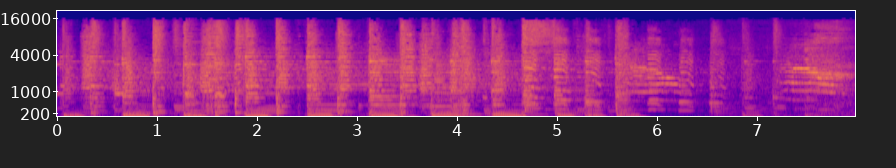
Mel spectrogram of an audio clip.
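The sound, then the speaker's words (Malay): A cat meows loudly and insistently, a rapid string of harmonic cries that ends in a longer, rising wail. No one speaks. “Eh, Cari tempat lain lah kucing oi.”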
